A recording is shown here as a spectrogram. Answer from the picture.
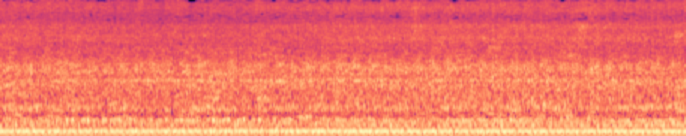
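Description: Supercar engine idling steadily and loudly, heard close to its open engine bay, with an even low hum and no revs.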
